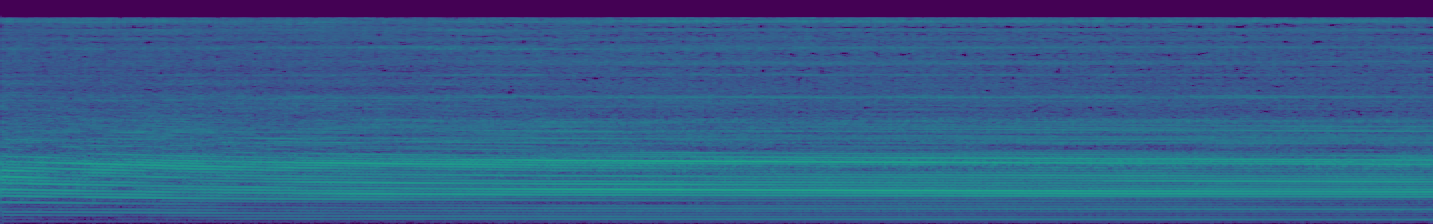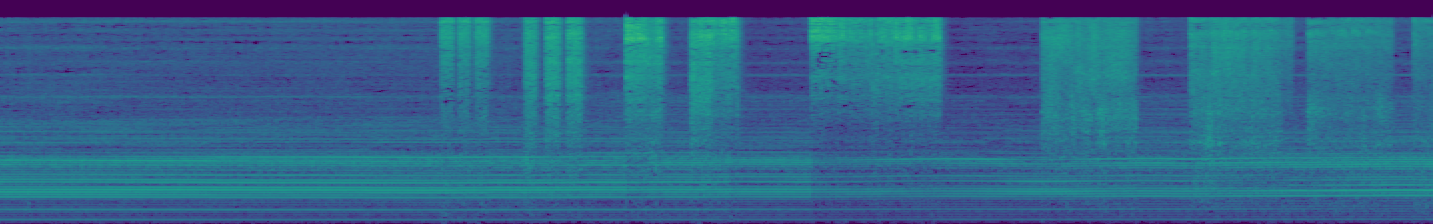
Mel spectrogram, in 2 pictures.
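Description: Twin-cylinder car tyre-inflator air compressor pump running steadily while it fills its tank, its pitch sinking a little over the first few seconds. From about two-thirds of the way in, air blasts from a blow gun hiss over it: several short puffs, then a few longer blasts.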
